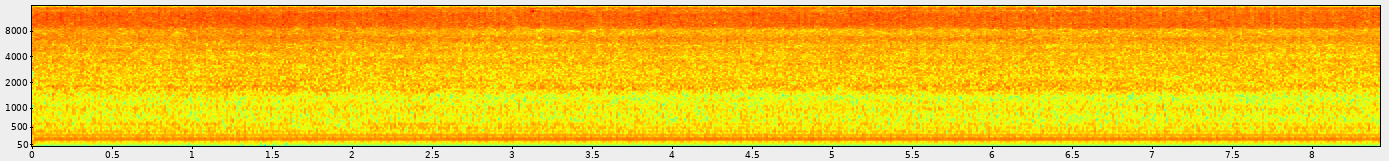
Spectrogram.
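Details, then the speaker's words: Toro self-propelled mower, Briggs & Stratton 6.75 (believed) single-cylinder with auto choke, which would not restart when hot, after a basic tune-up and fresh gas, warming up: steady, even hum with no misses or knocks; normal running. "let's give it a yank first pull it's cranking up first pull see what it does as the engine heats up"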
